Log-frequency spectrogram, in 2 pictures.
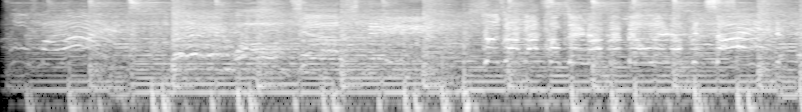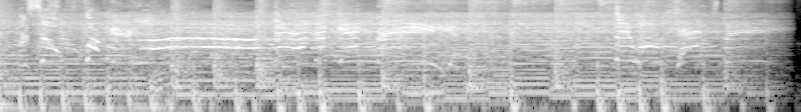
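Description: A loud, dense stretch of hard rock plays steadily for about sixteen seconds, with pounding drums, heavy distorted guitars and a strained, shouted lead vocal riding over the mix.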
